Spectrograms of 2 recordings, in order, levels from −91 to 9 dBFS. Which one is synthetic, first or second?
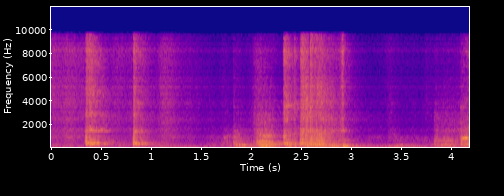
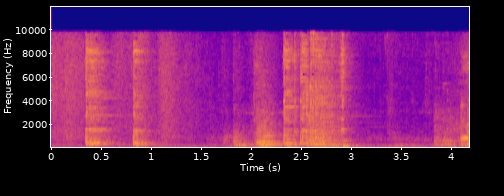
first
